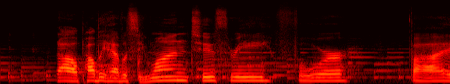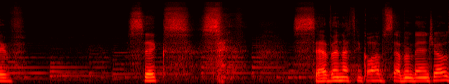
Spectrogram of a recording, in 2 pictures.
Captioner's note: laughs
